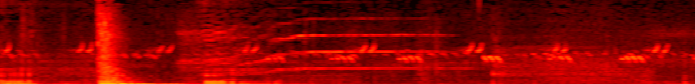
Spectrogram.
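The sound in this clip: Wooden door opening at night: a few dull knocks and thuds, then a thin drawn-out creaking tone, over a steady chirping of crickets.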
